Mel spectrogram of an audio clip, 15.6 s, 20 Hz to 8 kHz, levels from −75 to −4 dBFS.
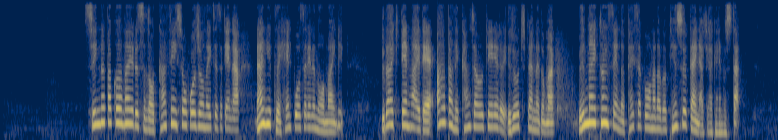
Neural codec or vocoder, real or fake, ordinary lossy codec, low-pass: codec, 16 kHz, 0.5 kbps, X-Codec, HuBERT features, trained on balanced general audio; fake; AAC, 32 kbps; 7.2 kHz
